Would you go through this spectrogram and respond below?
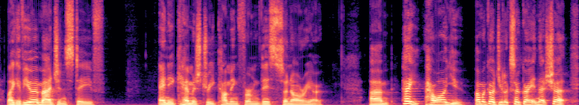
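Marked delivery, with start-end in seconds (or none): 5.4-7.6 quick, blurted-out, pitched-up delivery. Acting out someone quickly blurting a compliment: rushed-out compliment. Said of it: "someone who really quickly said the compliment".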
